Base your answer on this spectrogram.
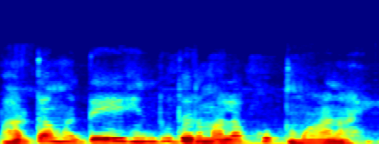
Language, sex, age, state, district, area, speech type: Marathi, female, 18-30, Maharashtra, Osmanabad, rural, spontaneous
